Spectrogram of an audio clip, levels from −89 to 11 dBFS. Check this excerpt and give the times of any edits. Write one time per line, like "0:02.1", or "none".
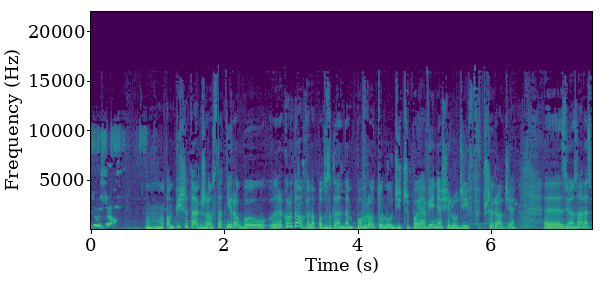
0:01.1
